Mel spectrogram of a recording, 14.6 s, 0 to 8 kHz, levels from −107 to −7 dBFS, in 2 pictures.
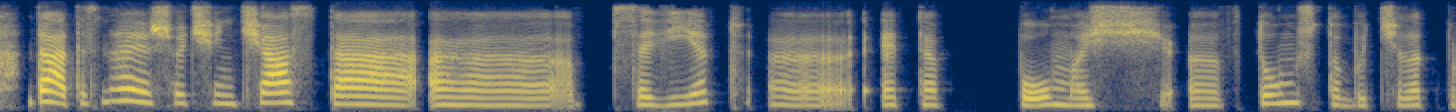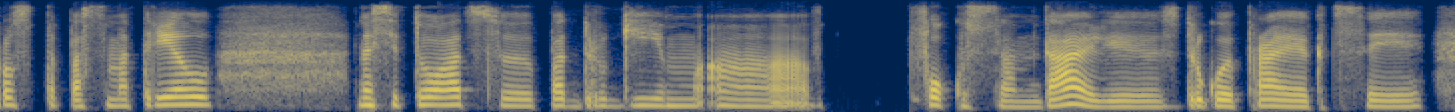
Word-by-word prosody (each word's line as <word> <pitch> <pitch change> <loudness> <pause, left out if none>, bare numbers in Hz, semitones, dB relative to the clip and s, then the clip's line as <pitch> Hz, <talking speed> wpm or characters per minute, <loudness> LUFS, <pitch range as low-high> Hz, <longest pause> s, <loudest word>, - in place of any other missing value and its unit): Да, 280 -3 +10
ты 240 +1 -6
знаешь, 285 -2 +5
очень 245 -1 +1
часто, 220 -4 +6
э, 190 -2 0 0.2
совет, 210 +7 -3
э- 200 -2 -3 0.2
это 200 -1 -2 0.4
помощь, 190 0 0
э, 185 0 -5
в - - -27
том, 240 +3 -1
чтобы 190 -7 -8
человек 195 +1 -3
просто 200 -2 -7
посмотрел 195 +5 -1 0.7
на 195 - +1
ситуацию 200 -3 -2
под 180 -3 -4
другим, 180 0 -7
а, 170 -2 -4 0.5
фокусом, 155 -6 -6
да. 210 +6 +5
Или 150 -1 -6
с 155 0 -14
другой 170 0 -2
проекцией. 160 -1 -3
195 Hz, 115 wpm, -24 LUFS, 175-210 Hz, 0.7 s, Да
